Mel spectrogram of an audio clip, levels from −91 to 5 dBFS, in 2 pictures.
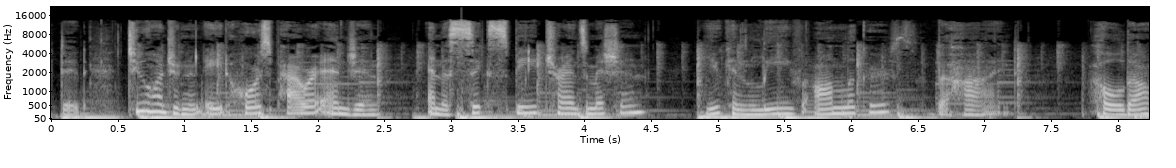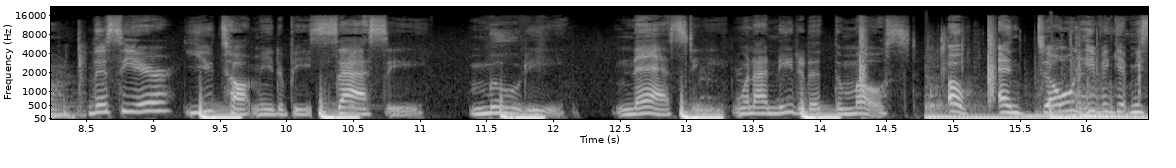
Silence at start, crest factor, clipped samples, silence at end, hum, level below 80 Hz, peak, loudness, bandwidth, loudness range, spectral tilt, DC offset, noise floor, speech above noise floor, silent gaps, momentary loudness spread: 0.05 s; 14 dB; under 0.1%; 0 s; none; -18 dBFS; 0 dBFS; -16 LUFS; 15.5 kHz; 4 LU; -5 dB/octave; under 0.1%; -41 dBFS; 27 dB; none; 12 LU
